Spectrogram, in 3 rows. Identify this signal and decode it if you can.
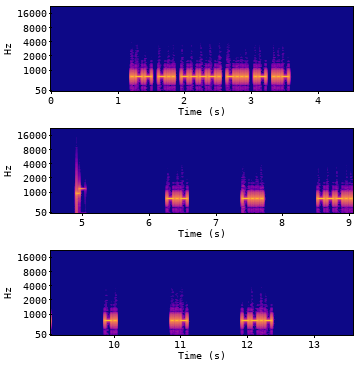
Morse code, heard as a keyed tone, about 36 wpm, spaced as for 15 wpm, 700 Hz. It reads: WD9BAU KB8NUQ
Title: USA Call Signs - 6 Characters - 8x Character Spacing - 35wpm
